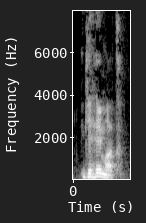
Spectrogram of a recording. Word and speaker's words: Geheimrat: Et Klein, après avoir obtenu la plus prestigieuse marque de reconnaissance allemande, alors le GM-Rat, je ne sais pas comment on prononce ça, il insistait toujours pour se faire appeler par ce titre. Et du coup... – Geheimrat. – Ouais, bon voilà, quoi.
